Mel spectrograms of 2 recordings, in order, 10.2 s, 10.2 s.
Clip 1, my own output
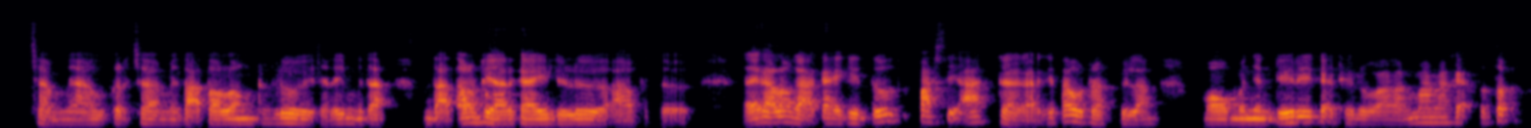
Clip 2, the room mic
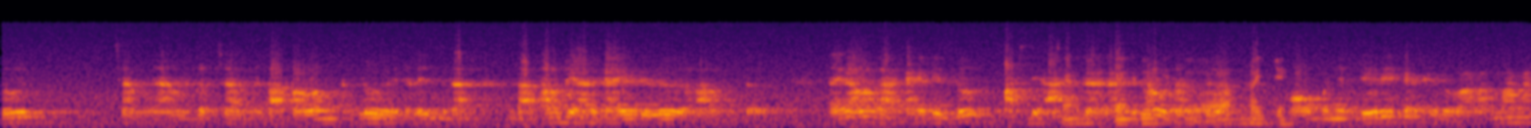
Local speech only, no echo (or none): Mmm, jangan diganggu gitu, oh iya.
